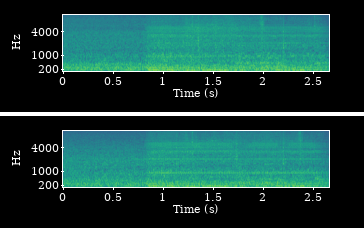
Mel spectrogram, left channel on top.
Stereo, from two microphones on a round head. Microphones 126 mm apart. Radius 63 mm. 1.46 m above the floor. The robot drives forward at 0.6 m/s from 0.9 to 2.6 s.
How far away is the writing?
About 9 m.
